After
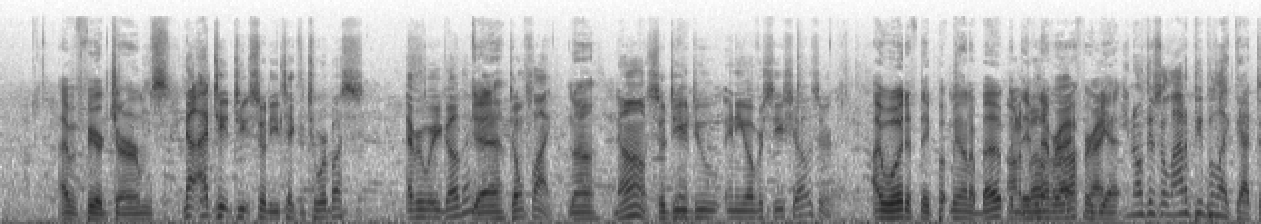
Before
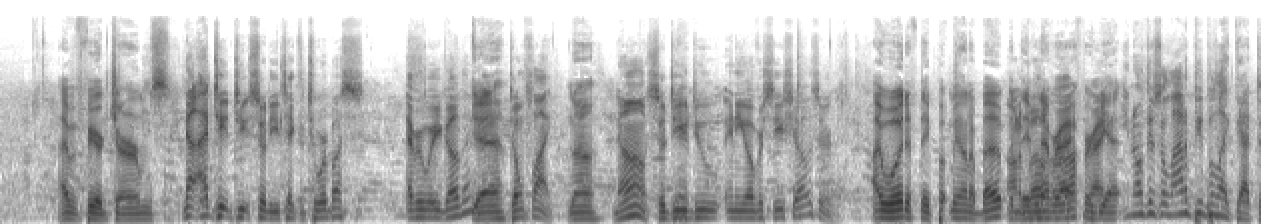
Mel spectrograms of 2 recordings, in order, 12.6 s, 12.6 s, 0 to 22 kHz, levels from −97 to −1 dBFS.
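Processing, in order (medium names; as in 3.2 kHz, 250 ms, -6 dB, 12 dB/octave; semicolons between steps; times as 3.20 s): added noise brown -46 dBFS; trim +6.5 dB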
